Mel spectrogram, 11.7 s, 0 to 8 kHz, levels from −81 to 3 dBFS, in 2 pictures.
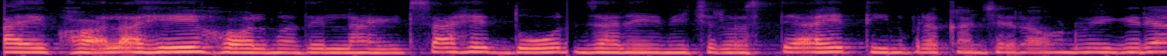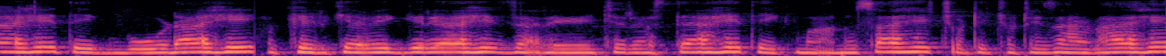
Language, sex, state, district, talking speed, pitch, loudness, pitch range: Marathi, female, Maharashtra, Pune, 170 wpm, 220 Hz, -21 LUFS, 205-230 Hz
